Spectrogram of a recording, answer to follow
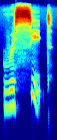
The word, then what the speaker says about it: receipt: Notice the spelling has a silent P. We pronounce it receipt.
